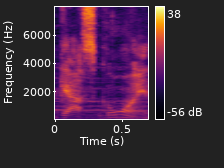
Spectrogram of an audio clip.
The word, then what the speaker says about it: Gascoigne: Wow, I've never actually pronounced that correctly before. That was weird. The Father Gascoigne, there we go, incorrect, of this game, where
